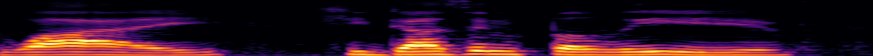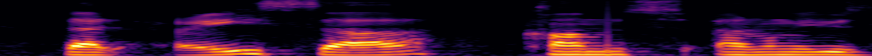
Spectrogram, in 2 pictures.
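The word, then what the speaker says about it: عيسى: So what he was saying was that that the name Isa in Arabic starts with the letter Ain, which is this guttural sound from like the throat.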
